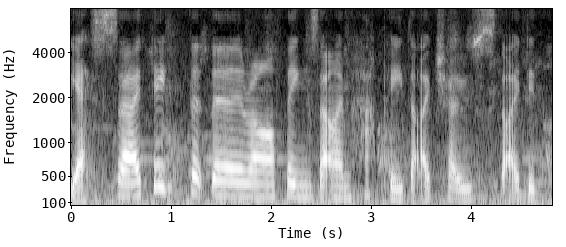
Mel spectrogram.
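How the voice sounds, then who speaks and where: With music playing in the background, a woman speaks fairly slowly in an English accent. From England. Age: 60s. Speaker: interviewee. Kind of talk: interview.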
